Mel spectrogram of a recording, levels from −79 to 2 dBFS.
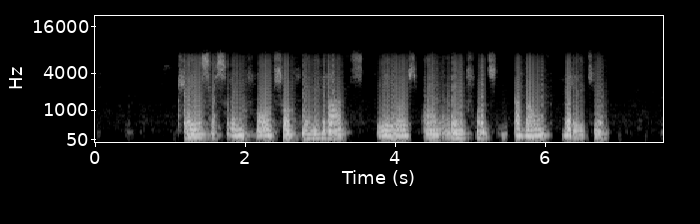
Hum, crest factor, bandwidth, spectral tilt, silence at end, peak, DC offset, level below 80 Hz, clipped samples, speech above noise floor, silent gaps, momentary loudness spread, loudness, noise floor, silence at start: none; 18 dB; 7.8 kHz; -6 dB/octave; 0.75 s; -4 dBFS; under 0.1%; -44 dBFS; under 0.1%; 45 dB; none; 8 LU; -21 LUFS; -65 dBFS; 1.1 s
